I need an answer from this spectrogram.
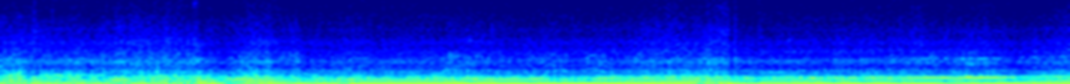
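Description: Citroën AX GTI rally car's four-cylinder petrol engine at high revs, heard from inside the cabin. The revs waver at first, then the pitch climbs steadily, drops briefly about two-thirds of the way in, and climbs again.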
